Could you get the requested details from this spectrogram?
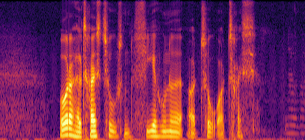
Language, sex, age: Danish, male, 34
